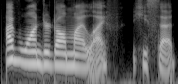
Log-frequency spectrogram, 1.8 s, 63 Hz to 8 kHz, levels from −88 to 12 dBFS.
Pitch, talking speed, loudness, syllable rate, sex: 190 Hz, 235 wpm, -17 LUFS, 6.4 syllables/s, female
